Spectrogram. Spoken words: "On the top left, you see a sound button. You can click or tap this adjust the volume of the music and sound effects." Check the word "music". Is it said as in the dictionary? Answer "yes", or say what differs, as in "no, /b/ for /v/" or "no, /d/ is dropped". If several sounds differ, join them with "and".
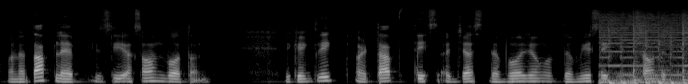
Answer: no, /s/ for /z/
